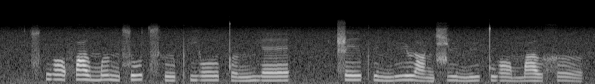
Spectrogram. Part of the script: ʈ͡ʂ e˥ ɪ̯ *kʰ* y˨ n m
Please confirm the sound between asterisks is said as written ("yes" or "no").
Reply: no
